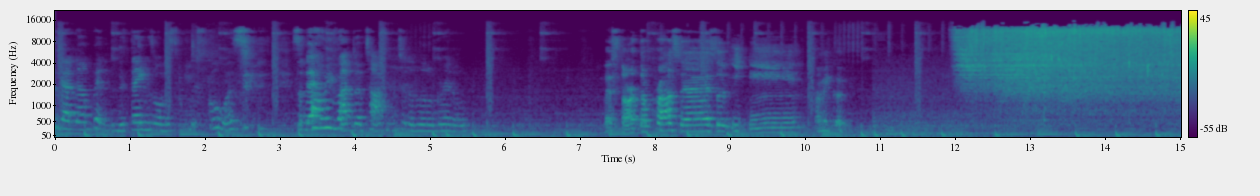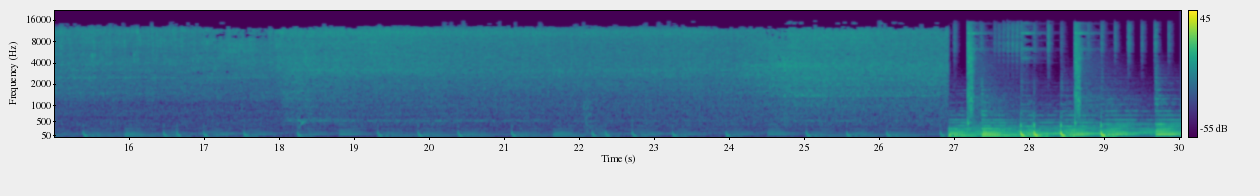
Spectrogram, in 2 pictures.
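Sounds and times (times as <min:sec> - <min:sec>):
mushrooms sizzling on griddle: 0:12.0 - 0:27.0
loud music: 0:26.9 - 0:30.0.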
